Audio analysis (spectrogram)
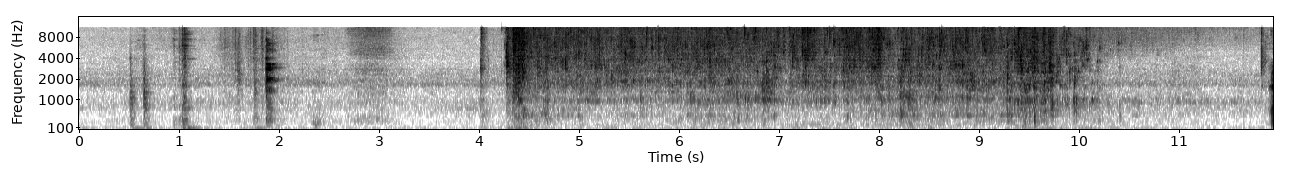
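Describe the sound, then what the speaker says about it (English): Liquid of copper chloride and hydrochloric acid poured onto gold-cornered BGA chips in a container, a few scattered clinks and taps at first, then a steady, loud, hissing splash of pouring for about six seconds before it tapers off. "And now we're going to add more of the liquid."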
